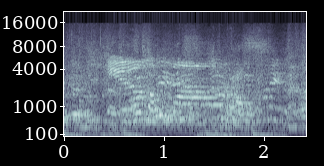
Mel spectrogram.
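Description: Many children talking and calling out over one another, a high excited voice rising above the chatter about a quarter of the way in.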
